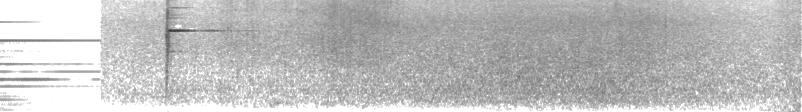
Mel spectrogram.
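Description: Calm sea water laps softly.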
